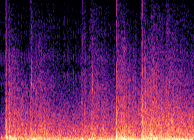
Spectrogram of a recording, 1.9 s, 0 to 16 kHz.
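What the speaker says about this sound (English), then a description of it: "We have another Werfen barrage." Werfer rocket artillery barrage in Company of Heroes 2, a dense wash of booming impacts and crackling blasts in the distance, continuous and loud with no talk.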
